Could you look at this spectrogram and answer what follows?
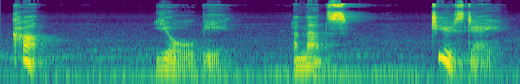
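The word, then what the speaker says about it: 火曜日: day of the week, which is pronounced ka yobi. Ka yobi, and that's Tuesday.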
